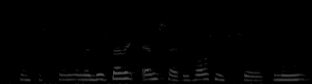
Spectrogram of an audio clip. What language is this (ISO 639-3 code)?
dan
